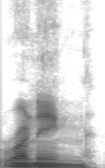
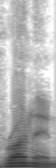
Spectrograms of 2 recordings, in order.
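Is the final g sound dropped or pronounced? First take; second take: pronounced; dropped. First: The word ends with the final g sound. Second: The word ends without the final g sound. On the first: "not running" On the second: "He says running"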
